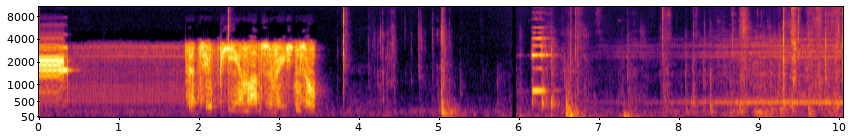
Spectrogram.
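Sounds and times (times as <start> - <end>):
short electronic beep: 6.2 - 6.5.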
